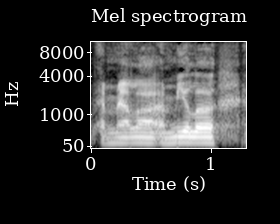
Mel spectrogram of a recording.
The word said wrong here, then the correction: Amalekites: and I was just trying to pronounce it. It was funny. It wasn't that funny. It was kind of sad. But the Amalekites.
